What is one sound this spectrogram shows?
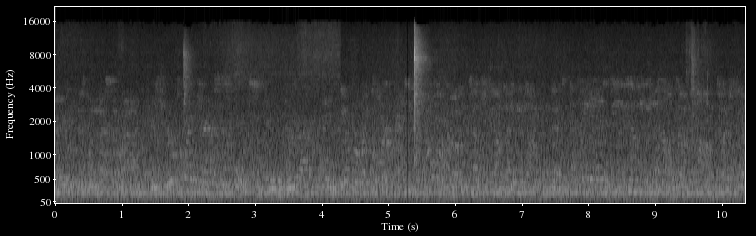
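A knife taps on a cutting board.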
